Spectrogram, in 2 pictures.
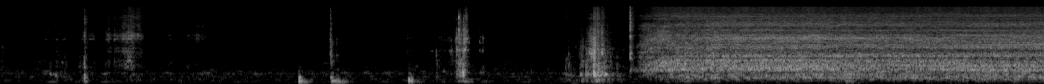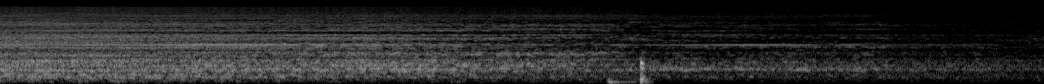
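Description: A few short rustles and taps give way to a hair dryer switched on for a craft project. It runs as a loud, steady whoosh for most of the stretch and eases off slightly toward the end.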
